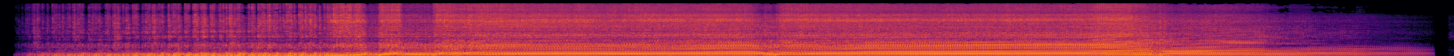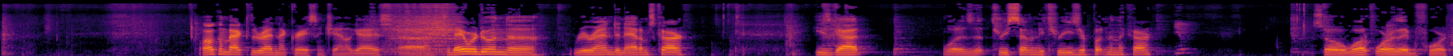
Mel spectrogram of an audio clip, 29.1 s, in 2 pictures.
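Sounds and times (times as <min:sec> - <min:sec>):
car engine revving: 0:00.2 - 0:14.4.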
